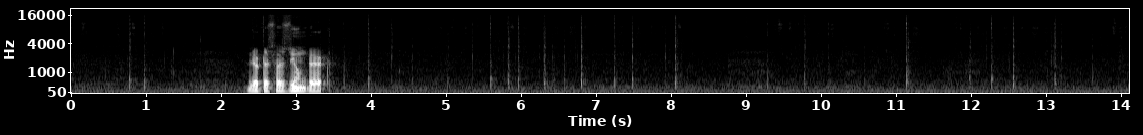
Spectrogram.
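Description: A pen taps and scratches softly on a writing surface.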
